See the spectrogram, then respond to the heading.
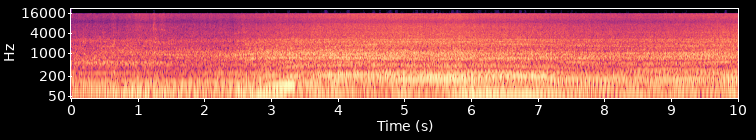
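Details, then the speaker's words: Detroit 8.2L diesel truck, warming up at idle in rain, loaded with logs: rough, uneven, stumbling idle; misfiring with smoke and loss of power, cause not yet found. "started smoking losing power and he said it sounded like it was misfiring"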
